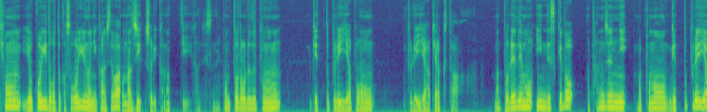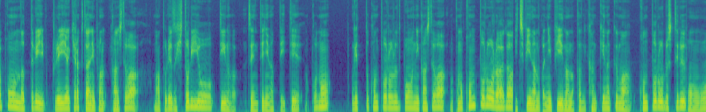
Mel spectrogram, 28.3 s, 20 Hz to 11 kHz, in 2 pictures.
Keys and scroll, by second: 2.6 Return.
